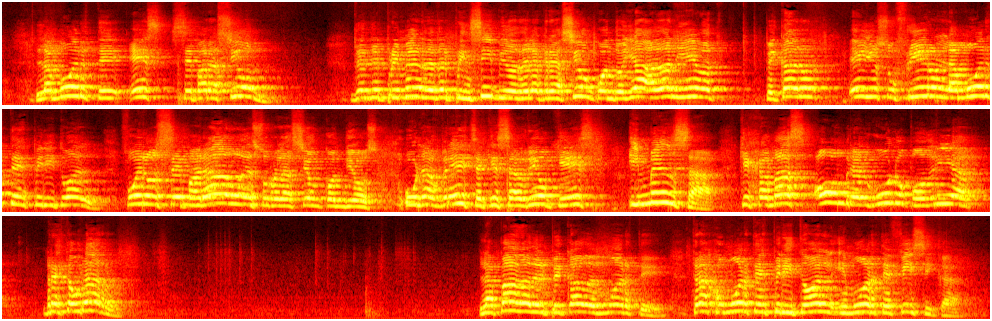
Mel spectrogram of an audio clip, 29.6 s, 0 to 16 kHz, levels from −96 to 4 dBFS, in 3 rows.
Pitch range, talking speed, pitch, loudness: 255-305 Hz, 115 wpm, 280 Hz, -14 LUFS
